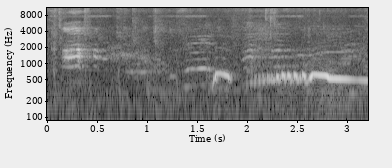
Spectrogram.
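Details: Collared dove, white ivory form with black collar, giving a brief upturned note followed by a long wavering low coo, after a few words of children's speech.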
